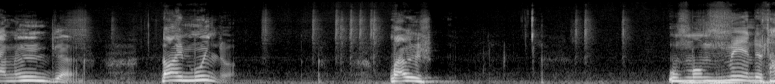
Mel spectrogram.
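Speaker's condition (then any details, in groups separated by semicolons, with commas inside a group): Cerebral palsy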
